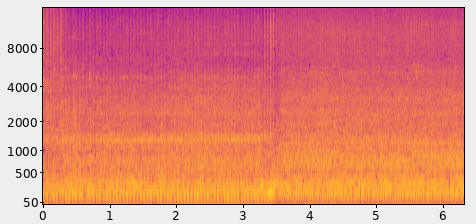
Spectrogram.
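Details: John Deere riding mower after replacing the deck belt, restarted for testing: small engine fires at a steady, even chug that settles at a slightly different note midway, running smoothly with no knocks or misses; normal running.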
